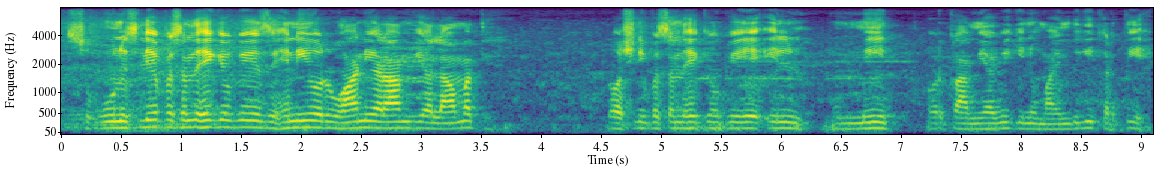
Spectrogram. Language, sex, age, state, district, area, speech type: Urdu, male, 30-45, Delhi, East Delhi, urban, spontaneous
